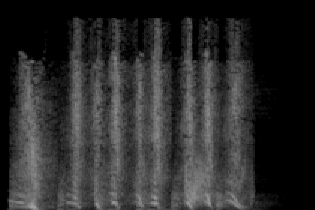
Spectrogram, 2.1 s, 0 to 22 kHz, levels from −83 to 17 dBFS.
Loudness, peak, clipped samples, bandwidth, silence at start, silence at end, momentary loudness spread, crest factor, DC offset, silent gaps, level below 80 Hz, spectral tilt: -27 LUFS; -8 dBFS; under 0.1%; over 20 kHz; 0.05 s; 0.4 s; 8 LU; 22 dB; under 0.1%; none; -62 dBFS; 0.5 dB/octave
